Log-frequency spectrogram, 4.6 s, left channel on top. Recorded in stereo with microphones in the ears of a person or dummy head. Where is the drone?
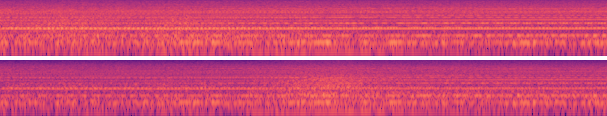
25° left (ahead or behind); by 4.6 s 20° left (ahead or behind).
